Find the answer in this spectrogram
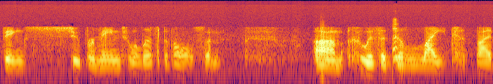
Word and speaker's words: Olsen: It's Olsen. part of Taylor Sheridan. Oh, what did I say? Yeah, Are you making fun of me, Ren? You said it right. Elizabeth Olsen.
